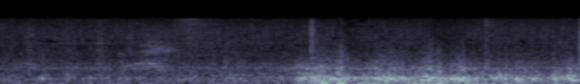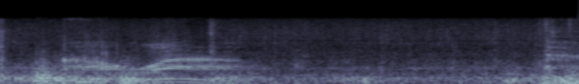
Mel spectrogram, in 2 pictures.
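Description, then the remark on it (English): Hail and heavy rain pound down in a steady, dense roar while a deep rumble of thunder swells partway through; a person briefly exclaims over the storm. “It's hailing? Oh yeah, look, hail.”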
